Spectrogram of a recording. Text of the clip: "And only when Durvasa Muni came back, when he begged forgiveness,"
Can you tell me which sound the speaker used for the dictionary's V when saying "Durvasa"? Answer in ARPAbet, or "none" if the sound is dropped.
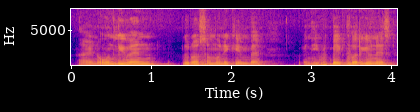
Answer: none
